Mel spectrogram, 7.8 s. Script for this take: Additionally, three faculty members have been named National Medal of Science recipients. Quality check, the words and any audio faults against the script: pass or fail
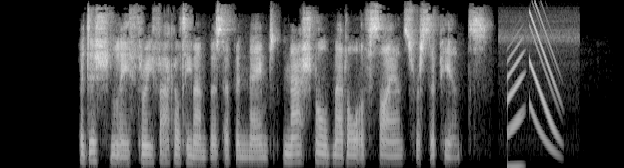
fail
